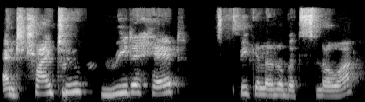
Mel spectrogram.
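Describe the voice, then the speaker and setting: A woman coaching public speaking over a video call, talking in a deliberately lowered register and often repeating words as she restarts. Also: lively intonation, poor audio. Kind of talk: online coaching session.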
